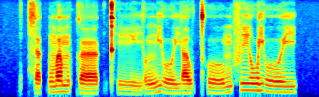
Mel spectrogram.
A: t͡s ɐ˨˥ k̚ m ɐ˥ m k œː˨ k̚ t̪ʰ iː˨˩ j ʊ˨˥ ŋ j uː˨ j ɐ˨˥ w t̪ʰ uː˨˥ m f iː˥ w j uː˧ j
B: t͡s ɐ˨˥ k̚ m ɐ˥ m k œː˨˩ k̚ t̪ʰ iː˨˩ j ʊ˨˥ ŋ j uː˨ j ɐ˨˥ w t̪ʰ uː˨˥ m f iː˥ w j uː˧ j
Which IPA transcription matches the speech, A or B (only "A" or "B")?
A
